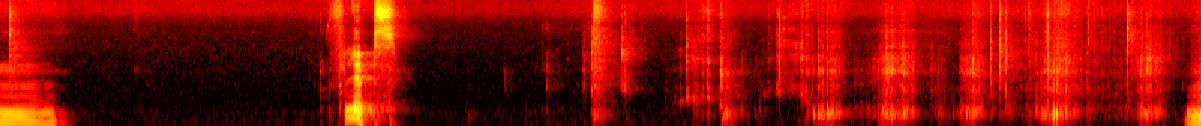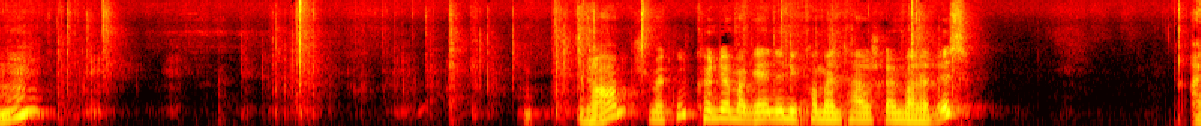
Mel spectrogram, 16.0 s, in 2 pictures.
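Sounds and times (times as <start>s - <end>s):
person humming: 0.0s - 0.4s, 7.9s - 8.4s
person chewing crunchy snacks: 3.6s - 12.2s.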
